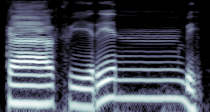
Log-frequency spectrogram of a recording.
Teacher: Ada tanwin bertemu dengan ba itu biasanya kita hukumi dengan bacaan iqlab. Iqlab itu mengganti suara nun menjadi suara mim. Maka di sini ditandai dengan huruf mim kecil.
